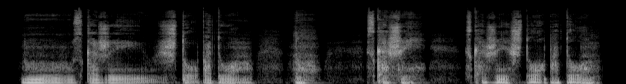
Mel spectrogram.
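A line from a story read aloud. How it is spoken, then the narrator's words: Whisper. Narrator (Russian): Шептал я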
